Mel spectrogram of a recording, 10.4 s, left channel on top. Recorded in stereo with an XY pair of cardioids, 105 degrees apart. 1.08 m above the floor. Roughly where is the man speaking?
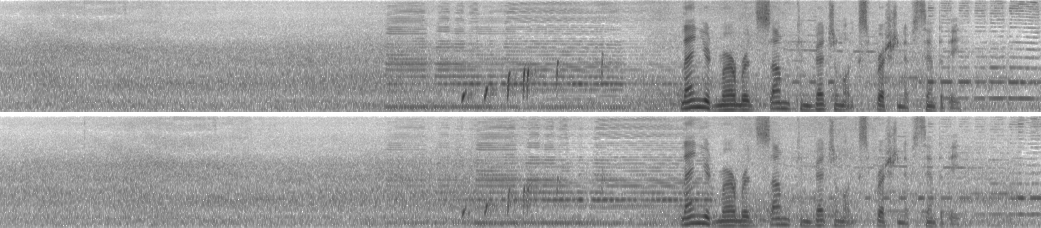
Ahead left.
